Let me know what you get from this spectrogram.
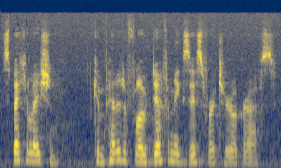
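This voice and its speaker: A woman's voice: lowish voice, steady tone, quick pace, darkish tone, a little hiss or hum. A woman surgeon giving a conference talk, casual and anecdotal as she walks through slides full of numbers. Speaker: cardiac surgeon presenting at a symposium. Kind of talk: conference presentation.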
